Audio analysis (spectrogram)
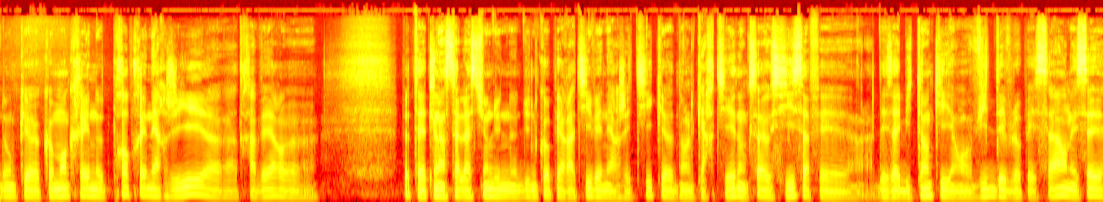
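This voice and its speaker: A man's very deep, low pitch in monotone, flat intonation at a moderate pace. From France. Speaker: neighbourhood resident and volunteer. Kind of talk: radio interview.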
